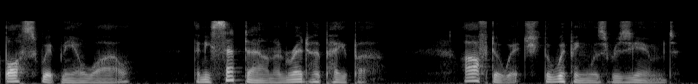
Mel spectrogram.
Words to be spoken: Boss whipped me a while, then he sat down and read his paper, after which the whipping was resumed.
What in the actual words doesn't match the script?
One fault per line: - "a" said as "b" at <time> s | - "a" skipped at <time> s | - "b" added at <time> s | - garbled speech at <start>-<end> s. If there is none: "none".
- "his" said as "her" at 3.1 s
